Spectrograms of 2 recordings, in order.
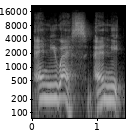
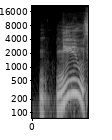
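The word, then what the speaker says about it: NIUS: Now, to discuss this, I'm pleased to welcome Julian Reichelt, a founder and editor-in-chief of NUS? News. Oh, it's pronounced news.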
